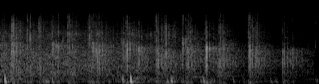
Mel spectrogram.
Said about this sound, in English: Give him a big clap, would you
